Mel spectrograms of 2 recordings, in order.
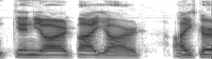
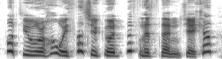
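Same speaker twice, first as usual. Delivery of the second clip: put-on higher, fast, fawning old miser; a nervous old man rushing out praise; hurried Scrooge; 9 semitones higher, much faster than usual. Scrooge flatters Marley.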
